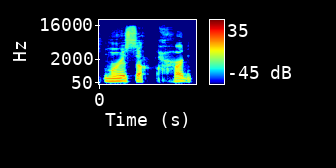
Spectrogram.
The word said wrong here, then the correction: Mariska Hargitay: Mariska Hargitay, how dare you? – Icon.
